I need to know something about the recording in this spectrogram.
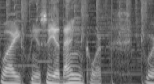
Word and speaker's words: Bancorp: So that's why when you see a Bancorp where it's a B-A-N-C-O-R-P, it's a soft C.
